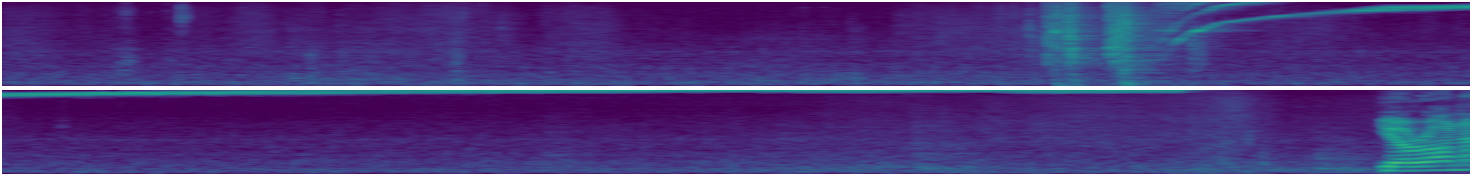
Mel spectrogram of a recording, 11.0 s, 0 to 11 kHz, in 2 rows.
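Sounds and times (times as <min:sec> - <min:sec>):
electronic tone gliding upward: 0:04.4 - 0:10.0.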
